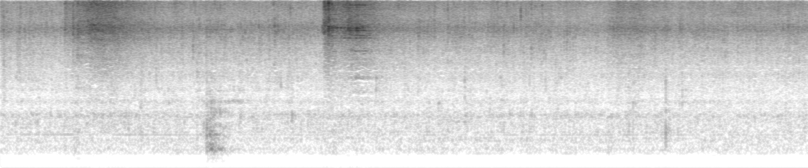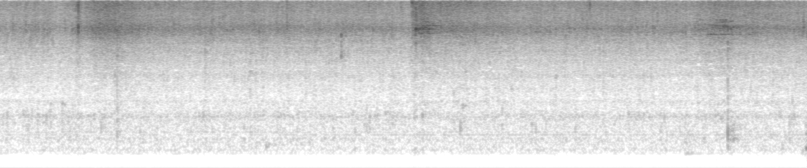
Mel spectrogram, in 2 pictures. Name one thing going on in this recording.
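Vegetable pieces drop softly into a metal pot.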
